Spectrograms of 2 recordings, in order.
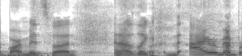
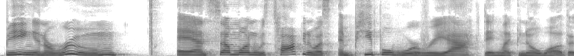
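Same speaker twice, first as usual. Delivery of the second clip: ordinary delivery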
